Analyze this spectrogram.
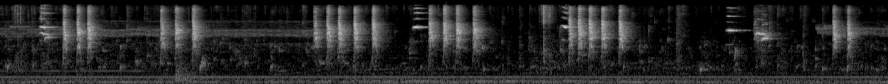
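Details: Eurasian tree sparrow master song for training songbirds: clusters of bright, sharp chirps in groups of three to five, separated by brief pauses, with a low steady hum in the background.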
